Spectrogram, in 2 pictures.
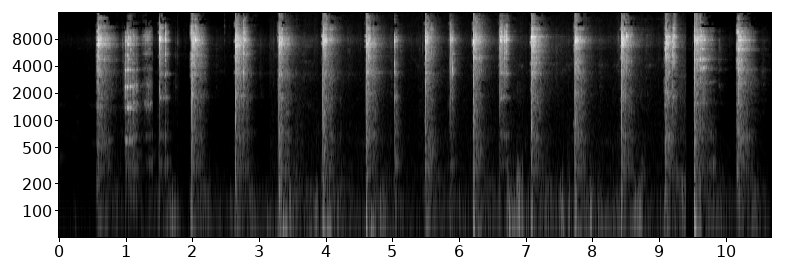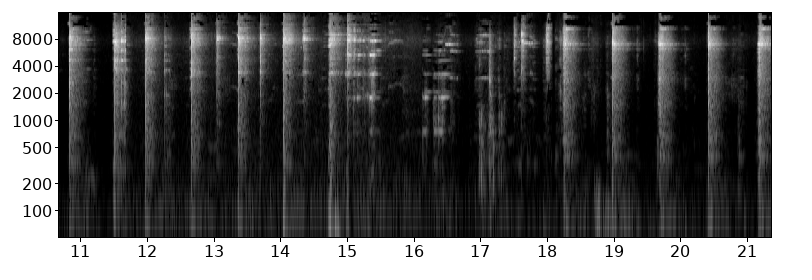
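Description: Hammer blows on hot steel on an anvil, a steady forging rhythm of about one and a half strikes a second, each with a bright metallic ring. A short stretch of lighter, irregular clinks comes about fifteen seconds in before the steady strikes resume.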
